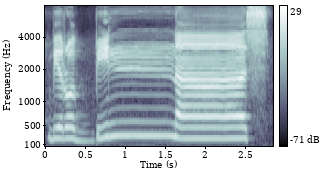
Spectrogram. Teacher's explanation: نون مشدد ہے، نون کے اوپر غنہ کریں گے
